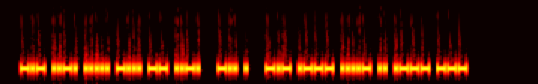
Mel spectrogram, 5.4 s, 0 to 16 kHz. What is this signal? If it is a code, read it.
Morse code, heard as a keyed tone, about 42 wpm, 700 Hz. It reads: KF5BMF DE KJ4IJO
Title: USA Callsign DE Callsign - 6 Characters - 45wpm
